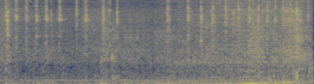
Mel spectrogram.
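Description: Riding a Lyric Graffiti electric bike: steady wind rumble on the microphone with a constant low motor hum underneath.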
